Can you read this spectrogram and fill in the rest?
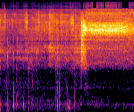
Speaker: for some reason these have always leaked and listen to how bad this is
